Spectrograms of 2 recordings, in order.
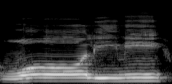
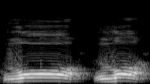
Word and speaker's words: ظالمي: تعسف، فانتبه، الملائكة ظالمي، شوف ظالمي وليس ظو، طيب هي الظا مفتوحة، أنت تكور لي الشفاء ليش؟ انظر إلى المرآة وانظر كيف تقراها، ظالمي مفخمة مرتبة أولى مفتوحة بعدها ألف، الألف بعدها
